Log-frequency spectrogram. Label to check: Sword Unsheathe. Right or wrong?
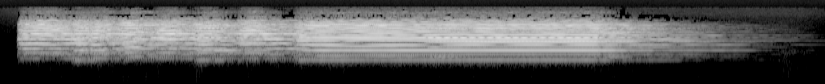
Wrong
